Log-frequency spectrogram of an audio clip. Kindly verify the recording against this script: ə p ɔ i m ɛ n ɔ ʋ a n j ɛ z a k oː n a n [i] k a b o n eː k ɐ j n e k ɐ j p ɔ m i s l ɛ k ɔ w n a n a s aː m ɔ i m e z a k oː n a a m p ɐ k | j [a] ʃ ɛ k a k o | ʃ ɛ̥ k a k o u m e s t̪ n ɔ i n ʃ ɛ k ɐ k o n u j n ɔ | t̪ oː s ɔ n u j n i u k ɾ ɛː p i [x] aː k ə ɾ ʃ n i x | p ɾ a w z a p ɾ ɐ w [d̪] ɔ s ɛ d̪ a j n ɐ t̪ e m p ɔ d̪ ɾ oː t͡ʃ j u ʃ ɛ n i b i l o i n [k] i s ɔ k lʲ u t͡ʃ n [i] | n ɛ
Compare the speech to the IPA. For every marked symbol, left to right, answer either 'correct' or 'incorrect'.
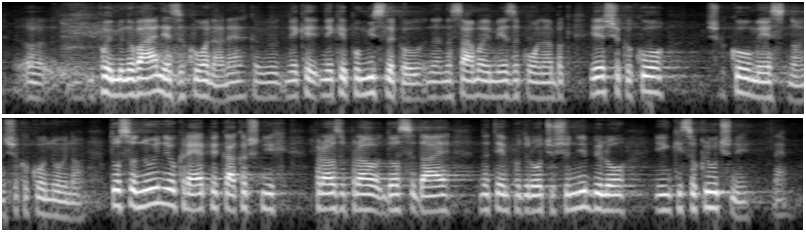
incorrect, incorrect, incorrect, correct, correct, correct

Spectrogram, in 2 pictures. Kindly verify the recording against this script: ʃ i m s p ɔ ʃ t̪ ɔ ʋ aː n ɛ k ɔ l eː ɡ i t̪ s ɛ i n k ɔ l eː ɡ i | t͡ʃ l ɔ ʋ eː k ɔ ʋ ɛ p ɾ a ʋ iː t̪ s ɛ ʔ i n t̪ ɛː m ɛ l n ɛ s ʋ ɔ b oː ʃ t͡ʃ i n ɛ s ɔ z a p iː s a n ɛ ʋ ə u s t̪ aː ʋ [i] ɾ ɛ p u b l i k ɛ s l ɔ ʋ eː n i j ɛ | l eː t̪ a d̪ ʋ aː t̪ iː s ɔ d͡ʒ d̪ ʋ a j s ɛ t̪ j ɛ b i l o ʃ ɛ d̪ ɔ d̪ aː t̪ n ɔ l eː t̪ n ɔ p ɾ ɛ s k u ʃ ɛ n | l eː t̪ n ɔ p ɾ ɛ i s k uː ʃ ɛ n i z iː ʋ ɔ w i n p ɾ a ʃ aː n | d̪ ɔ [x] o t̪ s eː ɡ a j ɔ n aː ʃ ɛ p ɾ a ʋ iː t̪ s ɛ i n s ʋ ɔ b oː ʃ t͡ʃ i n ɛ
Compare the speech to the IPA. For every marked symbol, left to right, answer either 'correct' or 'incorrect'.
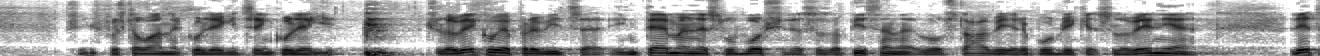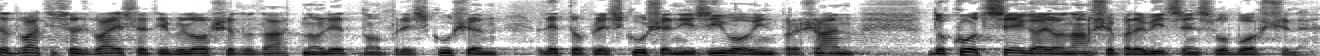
correct, incorrect

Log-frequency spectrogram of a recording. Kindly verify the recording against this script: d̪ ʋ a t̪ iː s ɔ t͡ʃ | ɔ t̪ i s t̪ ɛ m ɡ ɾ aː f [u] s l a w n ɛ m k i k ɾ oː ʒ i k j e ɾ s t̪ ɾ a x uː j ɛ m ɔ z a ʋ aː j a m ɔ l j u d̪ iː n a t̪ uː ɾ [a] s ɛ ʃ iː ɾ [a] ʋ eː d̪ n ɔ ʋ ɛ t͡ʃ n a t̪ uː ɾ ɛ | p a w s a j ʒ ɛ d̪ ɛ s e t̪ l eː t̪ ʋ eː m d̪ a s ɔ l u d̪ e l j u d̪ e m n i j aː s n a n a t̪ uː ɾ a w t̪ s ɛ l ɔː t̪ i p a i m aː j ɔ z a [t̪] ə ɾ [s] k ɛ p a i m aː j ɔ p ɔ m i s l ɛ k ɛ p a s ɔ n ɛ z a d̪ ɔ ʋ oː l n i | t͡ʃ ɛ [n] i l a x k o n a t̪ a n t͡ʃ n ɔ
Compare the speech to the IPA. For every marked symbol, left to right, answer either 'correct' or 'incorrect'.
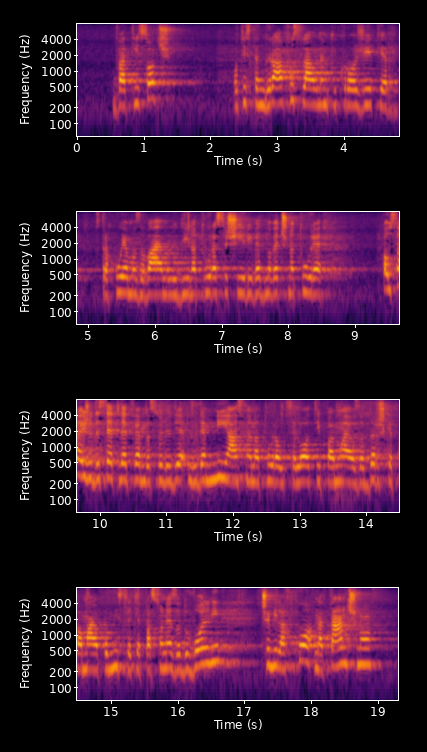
correct, correct, incorrect, incorrect, incorrect, incorrect

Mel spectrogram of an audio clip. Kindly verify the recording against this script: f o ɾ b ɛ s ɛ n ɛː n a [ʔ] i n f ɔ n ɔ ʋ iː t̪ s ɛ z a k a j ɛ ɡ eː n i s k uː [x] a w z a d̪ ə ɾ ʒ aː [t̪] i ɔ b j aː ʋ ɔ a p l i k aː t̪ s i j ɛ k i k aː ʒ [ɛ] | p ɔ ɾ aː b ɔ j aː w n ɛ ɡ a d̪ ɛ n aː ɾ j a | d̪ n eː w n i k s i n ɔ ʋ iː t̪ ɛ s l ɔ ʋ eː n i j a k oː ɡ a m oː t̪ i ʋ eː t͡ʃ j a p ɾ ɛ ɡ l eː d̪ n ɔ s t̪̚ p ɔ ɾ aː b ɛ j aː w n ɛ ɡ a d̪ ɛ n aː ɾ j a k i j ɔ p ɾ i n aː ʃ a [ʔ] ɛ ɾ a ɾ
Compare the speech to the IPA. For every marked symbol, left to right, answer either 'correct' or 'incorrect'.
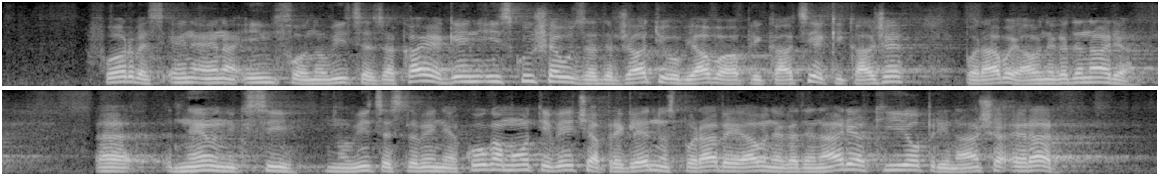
correct, incorrect, correct, correct, correct

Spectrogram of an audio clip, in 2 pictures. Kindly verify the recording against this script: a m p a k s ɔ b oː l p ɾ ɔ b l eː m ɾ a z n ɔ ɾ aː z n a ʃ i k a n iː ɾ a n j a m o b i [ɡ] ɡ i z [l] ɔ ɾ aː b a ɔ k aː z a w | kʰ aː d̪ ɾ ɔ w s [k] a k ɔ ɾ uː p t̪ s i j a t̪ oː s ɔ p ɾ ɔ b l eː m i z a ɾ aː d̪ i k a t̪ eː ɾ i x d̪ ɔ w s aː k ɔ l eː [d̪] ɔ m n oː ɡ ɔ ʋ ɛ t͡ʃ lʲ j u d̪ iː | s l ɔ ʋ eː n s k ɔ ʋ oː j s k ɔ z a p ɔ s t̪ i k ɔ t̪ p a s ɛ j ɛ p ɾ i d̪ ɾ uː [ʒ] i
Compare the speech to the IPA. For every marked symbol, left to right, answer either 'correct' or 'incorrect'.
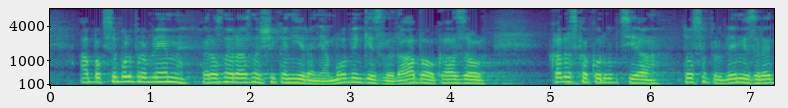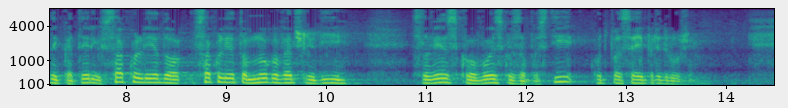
incorrect, correct, correct, incorrect, correct

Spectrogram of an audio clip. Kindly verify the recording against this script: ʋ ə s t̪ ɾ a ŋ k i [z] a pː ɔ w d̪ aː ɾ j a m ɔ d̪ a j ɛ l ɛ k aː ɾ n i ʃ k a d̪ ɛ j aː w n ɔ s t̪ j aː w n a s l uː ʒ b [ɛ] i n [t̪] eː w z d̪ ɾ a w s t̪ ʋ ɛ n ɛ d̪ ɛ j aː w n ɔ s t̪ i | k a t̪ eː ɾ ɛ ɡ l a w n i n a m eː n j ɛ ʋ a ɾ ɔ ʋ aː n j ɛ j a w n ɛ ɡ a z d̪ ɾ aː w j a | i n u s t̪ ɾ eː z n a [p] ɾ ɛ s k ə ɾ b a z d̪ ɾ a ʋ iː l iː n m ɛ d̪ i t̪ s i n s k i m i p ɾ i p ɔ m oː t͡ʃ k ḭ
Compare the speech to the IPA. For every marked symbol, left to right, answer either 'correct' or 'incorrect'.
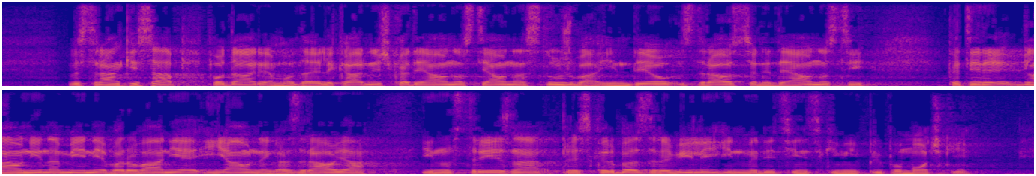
incorrect, incorrect, incorrect, correct

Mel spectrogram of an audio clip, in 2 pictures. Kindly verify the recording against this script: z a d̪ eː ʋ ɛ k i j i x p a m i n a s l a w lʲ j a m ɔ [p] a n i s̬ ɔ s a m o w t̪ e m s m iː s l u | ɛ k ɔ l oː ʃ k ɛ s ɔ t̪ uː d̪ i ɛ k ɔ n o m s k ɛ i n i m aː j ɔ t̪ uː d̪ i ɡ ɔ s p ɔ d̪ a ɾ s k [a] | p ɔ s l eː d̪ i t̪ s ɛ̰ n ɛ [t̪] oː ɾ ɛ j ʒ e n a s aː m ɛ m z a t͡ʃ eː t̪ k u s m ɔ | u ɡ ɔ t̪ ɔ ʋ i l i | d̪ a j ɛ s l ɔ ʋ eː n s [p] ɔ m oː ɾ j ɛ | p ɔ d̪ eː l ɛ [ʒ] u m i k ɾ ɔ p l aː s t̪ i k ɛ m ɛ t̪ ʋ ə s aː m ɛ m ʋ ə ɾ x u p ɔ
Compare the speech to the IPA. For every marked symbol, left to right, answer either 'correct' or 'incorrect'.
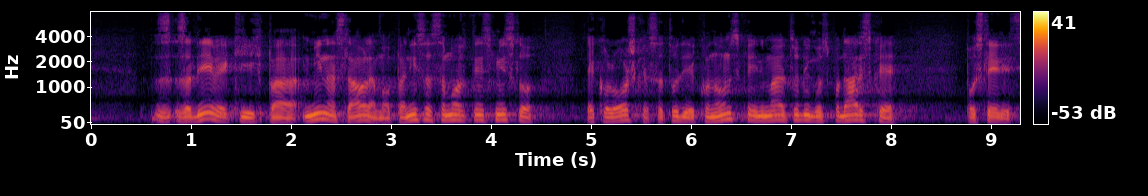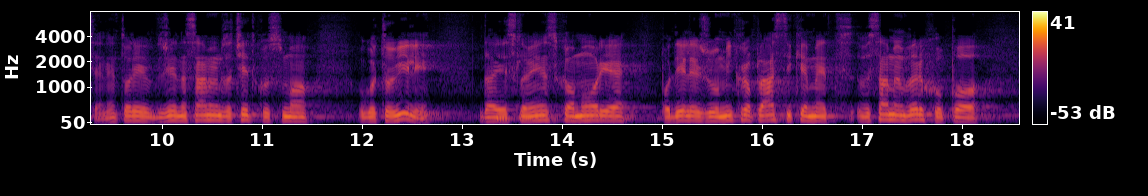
correct, incorrect, correct, incorrect, correct

